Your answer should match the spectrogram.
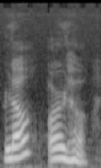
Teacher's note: जीभ उल्टी होकर तालुकों को स्पर्श और तुरंत नीचे आ गई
